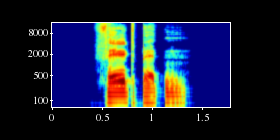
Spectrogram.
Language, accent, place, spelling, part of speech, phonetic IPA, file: German, Germany, Berlin, Feldbetten, noun, [ˈfɛltˌbɛtn̩], De-Feldbetten.ogg
- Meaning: plural of Feldbett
